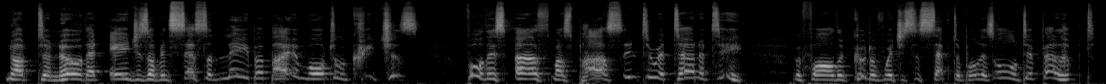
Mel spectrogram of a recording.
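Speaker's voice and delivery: high, loud mournful spectre; anguished ghost lament, slowing at the end. Acted. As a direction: pour out regret like a damned soul. Ghost voice in story.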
